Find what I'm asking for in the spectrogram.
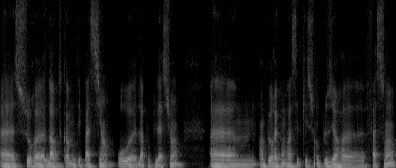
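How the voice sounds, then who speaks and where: Against a quiet background, a man with a dark, mellow tone speaks at medium pitch, very slowly, in a monotone, flat intonation. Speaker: public health medical resident. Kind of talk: informational presentation. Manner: halting, many hesitations.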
